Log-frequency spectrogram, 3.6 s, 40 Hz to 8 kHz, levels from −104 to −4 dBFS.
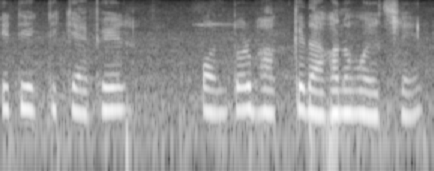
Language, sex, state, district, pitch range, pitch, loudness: Bengali, female, West Bengal, Cooch Behar, 240-270 Hz, 255 Hz, -15 LUFS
